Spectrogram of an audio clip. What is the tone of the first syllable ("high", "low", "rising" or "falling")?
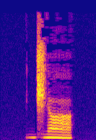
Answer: low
